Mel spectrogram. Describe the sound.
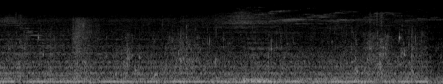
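Underwater ambience in a video game, a quiet, continuous muffled wash of water over a low steady hum, without distinct events or voices.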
